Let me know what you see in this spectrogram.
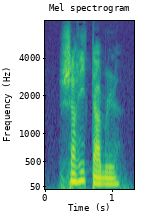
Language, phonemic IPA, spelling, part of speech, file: French, /ʃa.ʁi.tabl/, charitable, adjective, Fr-charitable.ogg
- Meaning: charitable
